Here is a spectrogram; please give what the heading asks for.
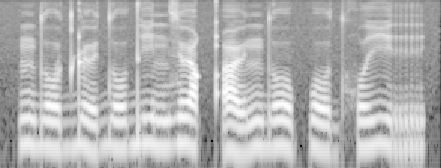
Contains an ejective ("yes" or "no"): yes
